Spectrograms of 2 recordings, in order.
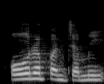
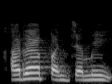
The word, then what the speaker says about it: கோர பஞ்சமி: குண்டிசாவிற்கு வர முடிவு செய்தாள் லட்சுமிதேவி குண்டிசாவிற்கு வருவது கோர பஞ்சமி என்று கொண்டாடப்படுகிறது சில நேரங்களில் இது ஹர பஞ்சமி என்று அதாவது அதவாடி மக்கள் ளுக்கு தற்ச தவறாக உச்சரிக்கப்படுகிறது கோரா என்ற சொல் பார்ப்பதற்கு என்று பொருள்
